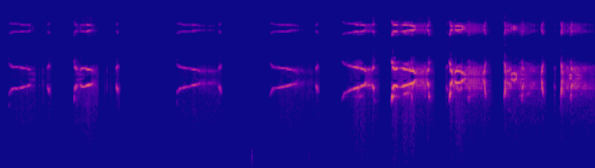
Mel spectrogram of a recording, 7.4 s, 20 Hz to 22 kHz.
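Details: Osprey feeding a chick fish at breakfast, Port Lincoln, Australia, 17 December 2021; short upslurred whistles start sparse and soft, then build into faster, louder chirping.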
